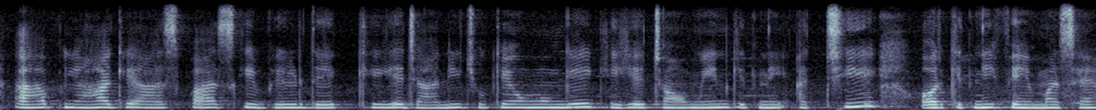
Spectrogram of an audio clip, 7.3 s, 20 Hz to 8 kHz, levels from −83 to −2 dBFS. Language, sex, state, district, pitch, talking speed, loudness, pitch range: Hindi, female, Uttar Pradesh, Muzaffarnagar, 225 Hz, 190 wpm, -23 LUFS, 220-235 Hz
